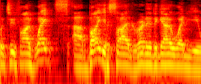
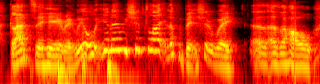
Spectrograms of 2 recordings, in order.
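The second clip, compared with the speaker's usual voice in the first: mock Aussie, pitched way up; a hammed-up bad Australian accent; appalling Australian accent; 3 semitones higher, 4 dB louder than usual. Greeting viewers in an awful mock Australian accent. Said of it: "it's an appalling Australian accent that was".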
